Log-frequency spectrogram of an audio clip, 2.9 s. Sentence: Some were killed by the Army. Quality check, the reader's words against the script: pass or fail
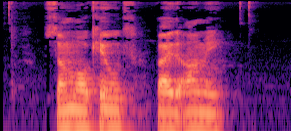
pass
